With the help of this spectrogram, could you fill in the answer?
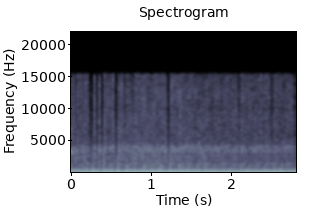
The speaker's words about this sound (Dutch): Als allerlaatste springt Lucas in zijn vliegtuig en start nog net op tijd de motor.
